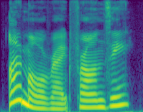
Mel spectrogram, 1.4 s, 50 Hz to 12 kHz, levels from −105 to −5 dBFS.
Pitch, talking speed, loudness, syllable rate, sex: 230 Hz, 165 wpm, -14 LUFS, 4.2 syllables/s, female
